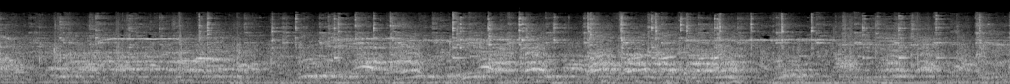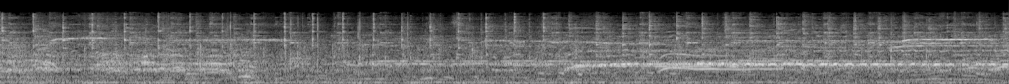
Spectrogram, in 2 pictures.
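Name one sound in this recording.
Many people whistle shrilly in a crowd.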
